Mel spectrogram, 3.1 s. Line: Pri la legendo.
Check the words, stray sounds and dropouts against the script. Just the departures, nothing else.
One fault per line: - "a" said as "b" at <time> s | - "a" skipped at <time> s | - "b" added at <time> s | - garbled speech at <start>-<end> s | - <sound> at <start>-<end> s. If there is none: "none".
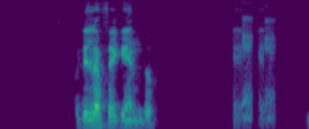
- laugh at 2.3-2.8 s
